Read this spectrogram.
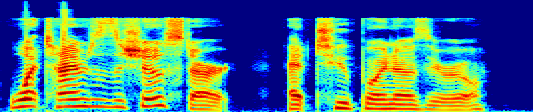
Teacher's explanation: Voice goes down on start, then up on 2.0. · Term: fall-rise tone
